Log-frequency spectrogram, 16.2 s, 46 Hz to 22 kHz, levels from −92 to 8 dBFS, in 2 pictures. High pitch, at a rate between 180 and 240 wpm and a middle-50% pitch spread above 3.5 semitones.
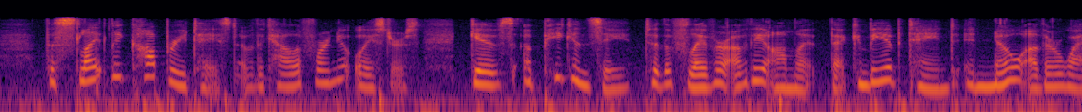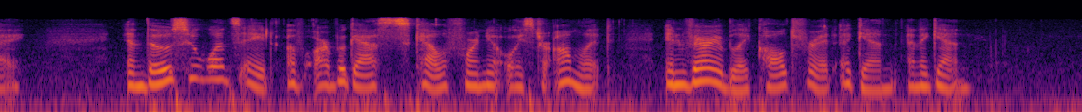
No: high, 200 Hz; average, 155 wpm; average, 4.9 semitones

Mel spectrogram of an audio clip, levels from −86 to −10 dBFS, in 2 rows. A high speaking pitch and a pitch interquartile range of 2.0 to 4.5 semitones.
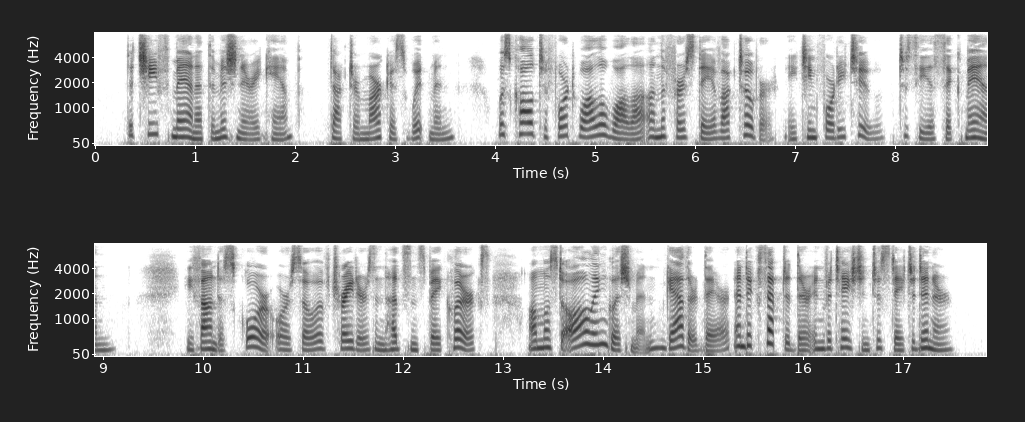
No: high, 195 Hz; average, 4.9 semitones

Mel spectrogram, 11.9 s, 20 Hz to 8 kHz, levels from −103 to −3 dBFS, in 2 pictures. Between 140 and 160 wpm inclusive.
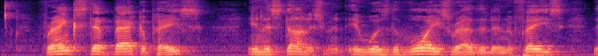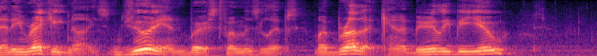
Yes: average, 150 wpm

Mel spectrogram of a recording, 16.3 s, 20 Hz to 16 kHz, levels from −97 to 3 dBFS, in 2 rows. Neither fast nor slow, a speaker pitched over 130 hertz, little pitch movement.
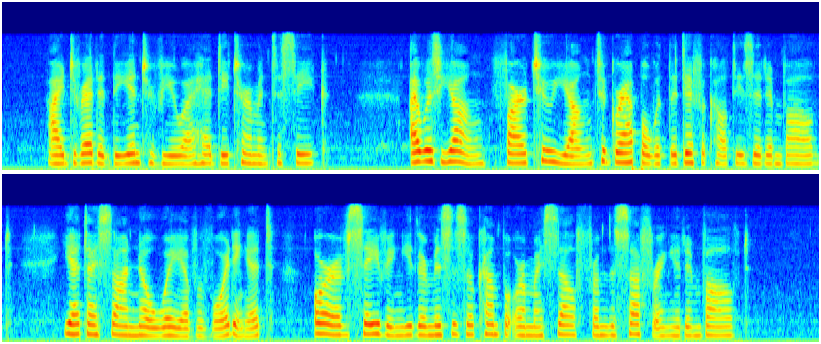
Yes: average, 160 wpm; medium, 185 Hz; narrow, 2.0 semitones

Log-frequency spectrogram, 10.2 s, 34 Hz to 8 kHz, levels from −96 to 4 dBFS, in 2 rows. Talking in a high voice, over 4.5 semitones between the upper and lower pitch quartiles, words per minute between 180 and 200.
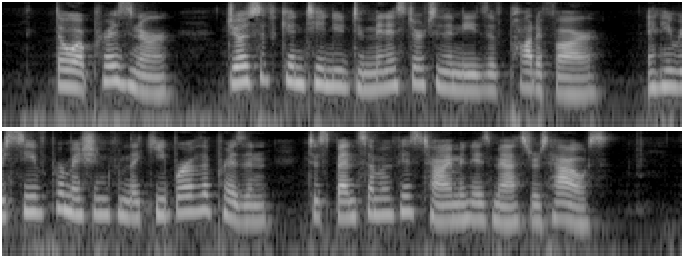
Yes: high, 195 Hz; average, 5.1 semitones; average, 190 wpm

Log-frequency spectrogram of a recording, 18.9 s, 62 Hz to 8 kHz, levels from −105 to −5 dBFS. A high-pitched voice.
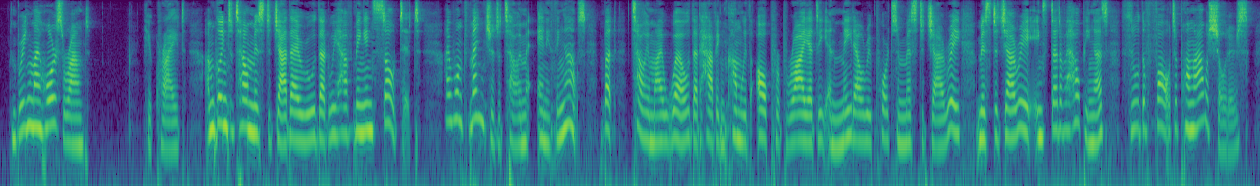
Yes: high, 225 Hz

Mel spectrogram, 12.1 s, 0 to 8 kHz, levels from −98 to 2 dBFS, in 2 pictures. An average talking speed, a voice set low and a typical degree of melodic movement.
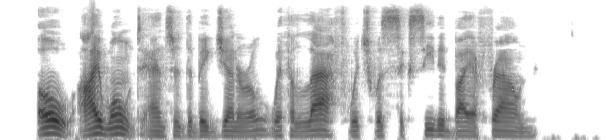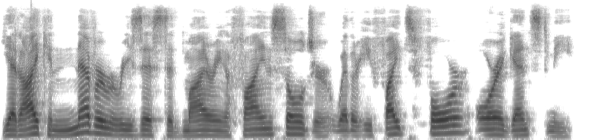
Yes: average, 165 wpm; low, 110 Hz; average, 3.6 semitones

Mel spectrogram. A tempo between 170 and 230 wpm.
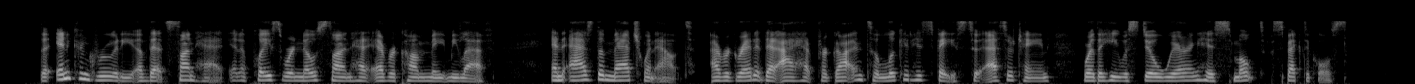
Yes: average, 190 wpm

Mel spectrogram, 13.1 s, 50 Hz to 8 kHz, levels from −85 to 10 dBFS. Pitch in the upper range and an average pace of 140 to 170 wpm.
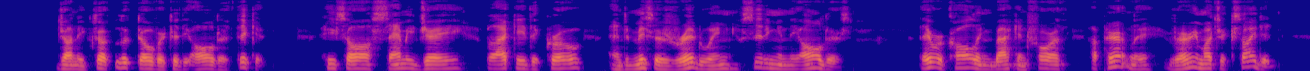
No: low, 130 Hz; average, 145 wpm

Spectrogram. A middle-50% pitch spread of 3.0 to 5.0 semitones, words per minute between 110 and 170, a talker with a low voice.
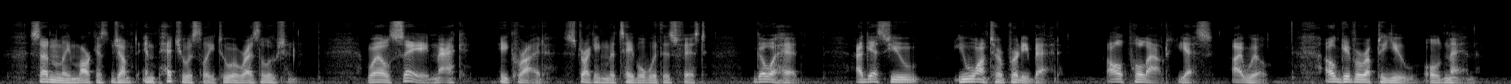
Yes: average, 4.5 semitones; average, 165 wpm; low, 100 Hz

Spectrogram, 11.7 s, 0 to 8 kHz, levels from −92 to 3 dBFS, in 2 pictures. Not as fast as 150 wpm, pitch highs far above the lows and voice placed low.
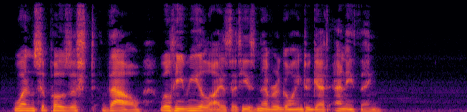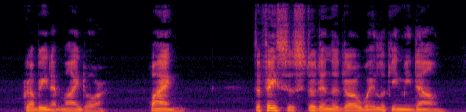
No: average, 140 wpm; average, 3.2 semitones; low, 110 Hz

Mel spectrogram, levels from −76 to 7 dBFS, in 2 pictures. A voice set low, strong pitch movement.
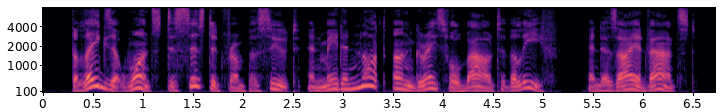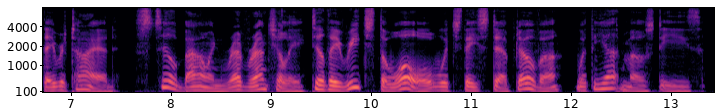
Yes: low, 130 Hz; wide, 8.7 semitones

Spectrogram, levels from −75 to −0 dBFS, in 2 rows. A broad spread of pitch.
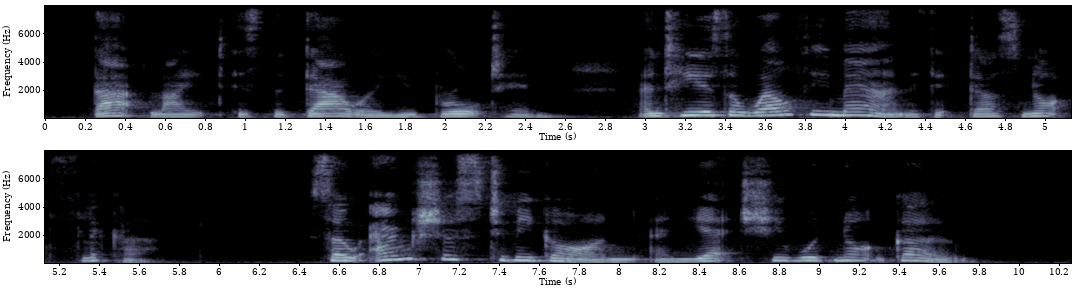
Yes: wide, 7.3 semitones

